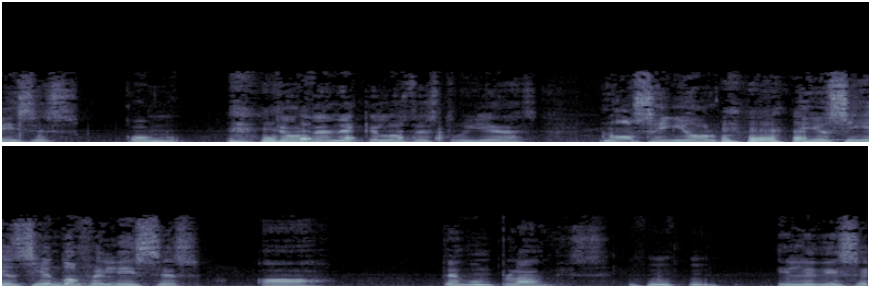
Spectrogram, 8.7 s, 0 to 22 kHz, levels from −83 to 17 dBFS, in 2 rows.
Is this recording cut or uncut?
uncut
